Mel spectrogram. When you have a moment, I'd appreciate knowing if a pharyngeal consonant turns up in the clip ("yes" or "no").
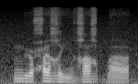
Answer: yes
